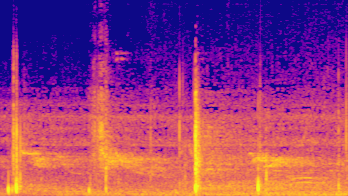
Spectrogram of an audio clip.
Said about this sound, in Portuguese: Imagine que você está caminhando.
